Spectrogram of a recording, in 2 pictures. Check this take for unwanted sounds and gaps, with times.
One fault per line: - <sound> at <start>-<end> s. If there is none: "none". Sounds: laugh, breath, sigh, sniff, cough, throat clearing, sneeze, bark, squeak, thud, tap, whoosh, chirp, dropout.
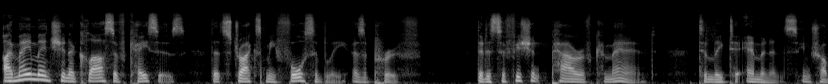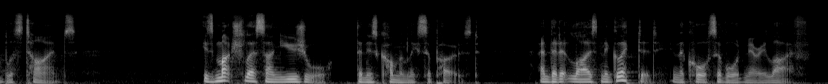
none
